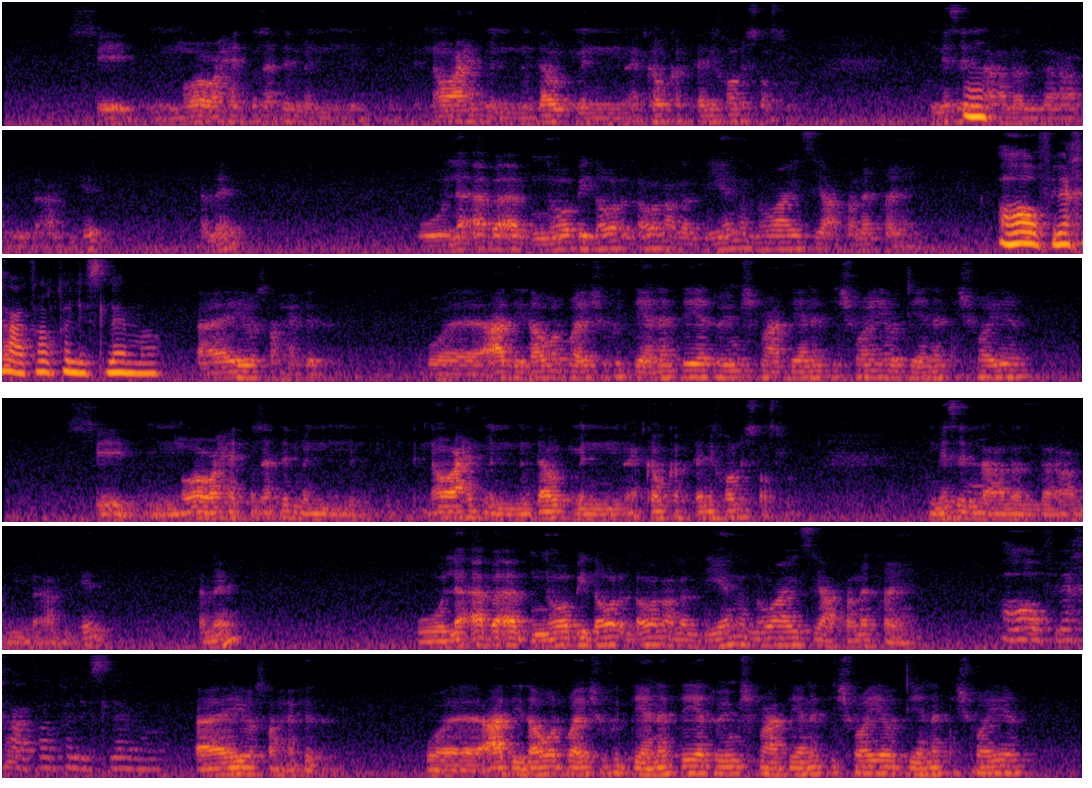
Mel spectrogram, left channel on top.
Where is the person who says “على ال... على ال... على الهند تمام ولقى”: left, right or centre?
Right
